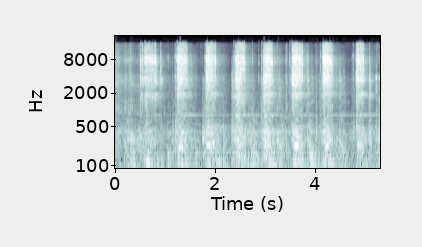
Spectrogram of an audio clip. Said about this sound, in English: I've just tightened that bolt in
